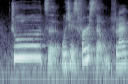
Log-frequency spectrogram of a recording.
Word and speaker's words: 桌: We say 桌子. 桌子, which is first tone, flat tone. Okay, so 桌, yeah, first tone, neutral tone.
